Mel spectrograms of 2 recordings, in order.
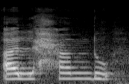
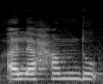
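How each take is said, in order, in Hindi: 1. l के बाद कोई स्वर नहीं है। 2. l के बाद एक छोटा स्वर आता है। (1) "लाम के ऊपर ज़बर नहीं है बल्कि जज़म है" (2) "लाम ज़बर होता है अल ... बेख्याली में पढ़ लेते हैं, जल्दी जल्दी में"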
